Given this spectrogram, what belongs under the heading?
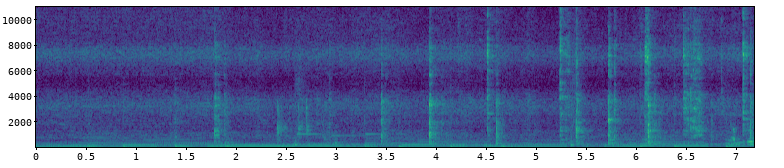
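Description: Tomatoes for pav bhaji cooking in a pan while being stirred, with a soft sizzle beneath repeated scraping and knocking strokes of a spoon that grow sharper and more frequent toward the end, close and moderately loud, no talking.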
